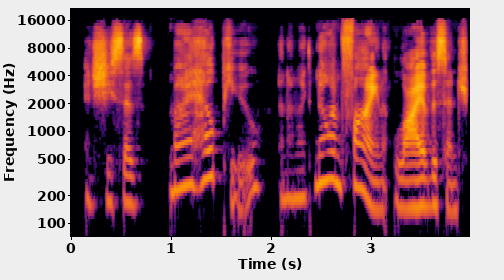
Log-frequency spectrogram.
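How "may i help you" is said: polite, pitched-up put-on British accent. Retelling how a mentor came over to offer help: imitating a British accent. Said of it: "and she had a British accent".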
